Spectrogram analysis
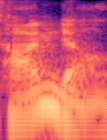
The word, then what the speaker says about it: Heimdall: So we're going to go for the, now is this pronounced Heimdall or Heimdall? It's Heimdall, my friend.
